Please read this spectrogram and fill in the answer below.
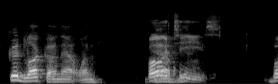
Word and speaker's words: Boötes: Wednesday we have, I assume it's pronounced Boötes, B-O-O-T. Oh, good luck on that one. Boötes. Yeah, Boötes, the herdsman, will be high in the south after sunset, anchored by the bright star Arcturus.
